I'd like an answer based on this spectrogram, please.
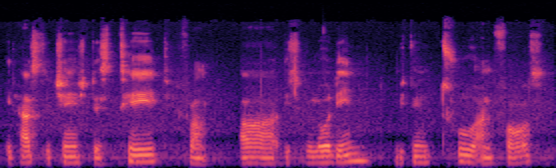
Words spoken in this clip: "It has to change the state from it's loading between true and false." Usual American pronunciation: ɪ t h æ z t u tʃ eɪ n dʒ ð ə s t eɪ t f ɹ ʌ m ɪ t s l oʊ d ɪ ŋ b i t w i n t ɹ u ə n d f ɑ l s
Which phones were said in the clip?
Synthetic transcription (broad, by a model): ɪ t h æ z t u tʃ eɪ n dʒ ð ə s t eɪ t f ɹ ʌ m ɪ t s l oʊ d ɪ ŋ b i t w i n t u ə n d f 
